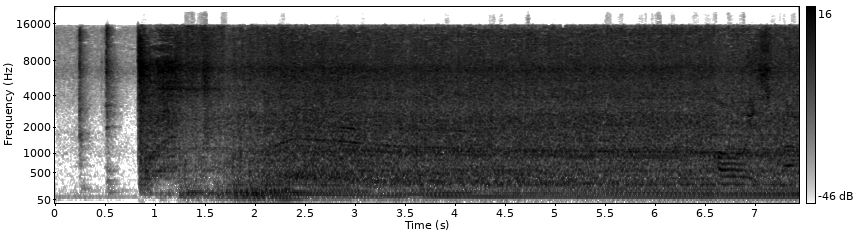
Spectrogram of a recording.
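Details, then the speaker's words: Honda EXW171S welder generator, sat in a barn over 5 years. A few handling bumps, then the engine catches at once and settles into a steady, even drone with no stumbling; it runs fine. "well getting what I thought was going to turn into an interesting video on this Honda II xw1 71s welder generator is turned into it runs fine"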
